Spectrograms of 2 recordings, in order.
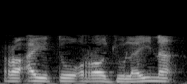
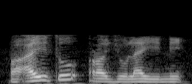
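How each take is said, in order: First: The last word ends with an a vowel. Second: The last word ends with an i vowel. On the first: This is a dialect form. "Walaupun ada dialek" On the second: This is the most common form. "yang masyhur dengan kasrah"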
